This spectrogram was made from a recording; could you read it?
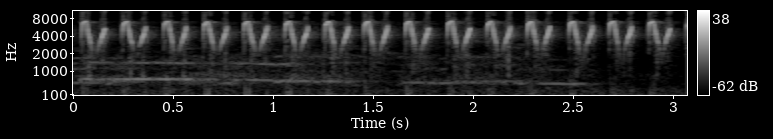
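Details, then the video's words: Ciblek gunung singing in the morning: rapid high chirps, each a quick down-and-up sweep, repeated without pause over a soft lower whistled tone from another bird. "Suara Asli Ciblek Gunung Gacor Pagi Hari"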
